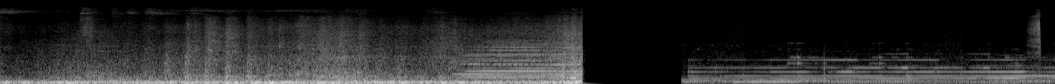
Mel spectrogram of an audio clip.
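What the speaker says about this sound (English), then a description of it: "a faint chown the train approaching, getting louder and louder" A train rumbles closer and grows louder, its horn sounding in steady tones, then a brief silence before the horn continues more faintly.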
